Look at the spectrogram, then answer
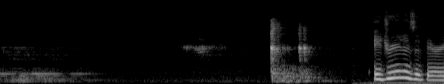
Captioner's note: door clattering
